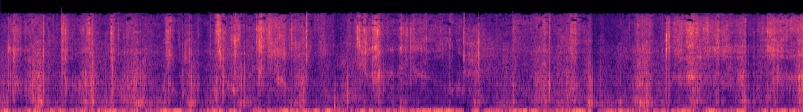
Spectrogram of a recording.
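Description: Close-miked crunching and chewing of hard refrozen ice, a dense run of crackling bites, with a fresh piece bitten into about halfway through.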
